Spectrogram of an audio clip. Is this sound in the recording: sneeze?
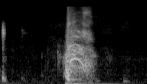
yes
